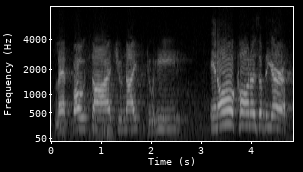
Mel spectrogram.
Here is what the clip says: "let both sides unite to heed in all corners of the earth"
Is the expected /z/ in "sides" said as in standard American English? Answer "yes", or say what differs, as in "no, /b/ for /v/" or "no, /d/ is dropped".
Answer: yes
